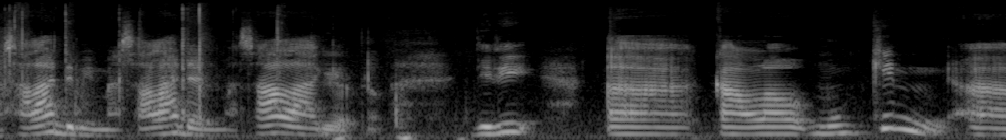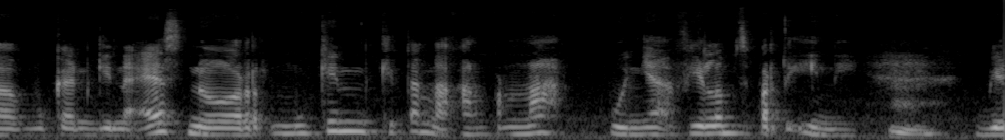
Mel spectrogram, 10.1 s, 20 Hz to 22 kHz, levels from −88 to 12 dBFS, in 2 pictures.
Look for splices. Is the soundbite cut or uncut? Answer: cut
